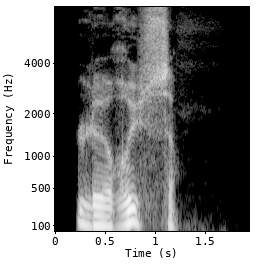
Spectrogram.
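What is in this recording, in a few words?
"le russe", pronunciation, French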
